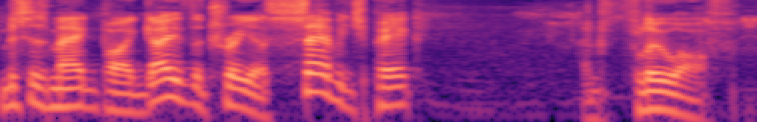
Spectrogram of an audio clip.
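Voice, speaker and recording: A man narrating a children's audiobook with expressive storytelling delivery. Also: mid-range voice, moderate pace, loud music behind the voice.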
